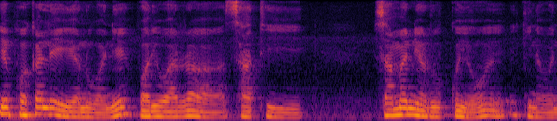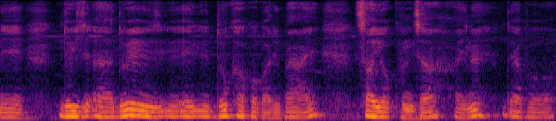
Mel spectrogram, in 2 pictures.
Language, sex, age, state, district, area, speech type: Nepali, male, 30-45, West Bengal, Darjeeling, rural, spontaneous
